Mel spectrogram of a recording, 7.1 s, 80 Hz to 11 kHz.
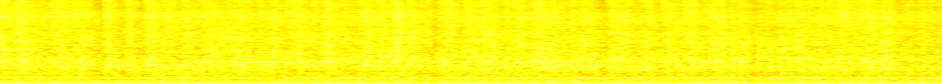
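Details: Idle of the CLIK-B8 wagon project; painters tape is over a manifold hole that made it run lean. A steady, low, even rumble holds a constant idle with no misses, hiss or ticking, so the idle is normal.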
